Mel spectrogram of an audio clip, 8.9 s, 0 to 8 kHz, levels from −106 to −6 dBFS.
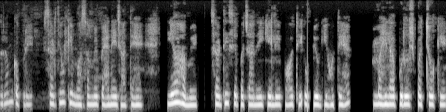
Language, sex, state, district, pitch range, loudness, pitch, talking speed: Hindi, female, Uttarakhand, Uttarkashi, 210-225 Hz, -18 LUFS, 215 Hz, 175 wpm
